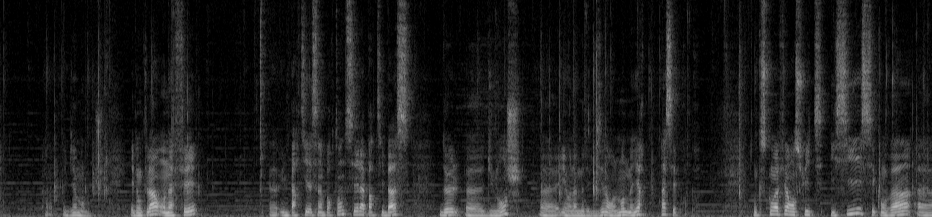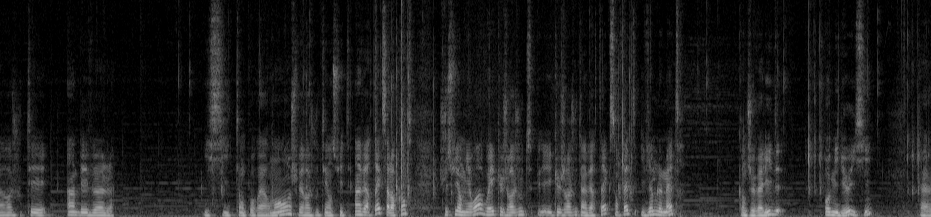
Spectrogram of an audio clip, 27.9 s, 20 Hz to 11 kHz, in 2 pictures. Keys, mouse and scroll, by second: 0.1 middle click, 0.8 Tab, 1.0 middle click, 1.5 alt+a, 1.7 middle click, 2.6 scroll up 1, 2.8 Tab, 5.2 middle click, 7.4 scroll down 1, 7.6 middle click, 8.1 Tab, 8.1-13.4 middle drag, 8.8 scroll up 1, 9.0 alt+a, 10.3-11.2 scroll up 1, 12.5 scroll up 1, 13.4 alt+click, 13.8 ctrl+b, 17.2 alt+a, 17.4 scroll down 1, 17.6-18.6 middle drag, 18.4 ctrl+r, 18.6 click, 19.7-25.8 shift+middle drag, 20.1 ctrl+z, 20.3-20.6 scroll up 1, 22.4-22.8 scroll down 1, 22.8-23.4 scroll up 1, 23.4 ctrl+r, 25.8 click, 26.2 g.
